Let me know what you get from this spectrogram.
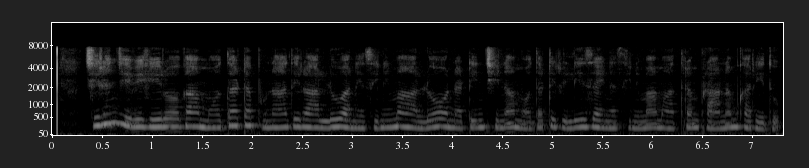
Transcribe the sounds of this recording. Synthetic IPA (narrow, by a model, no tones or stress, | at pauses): t͡ʃiɾɐɲd͡ʒiːʋiɦiːɾoːɡaːmɔd̪ɐʈɐpunaːd̪iɾaːlːuɐne̞ːsinimaːlo̞ːnːɐʈiɲt͡ʃinɐmɔd̪ɐʈiɾiliːzɐjnɐsinimaːmaːt̪ɾɐmpɾaːnɐmkɐɾiːd̪u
